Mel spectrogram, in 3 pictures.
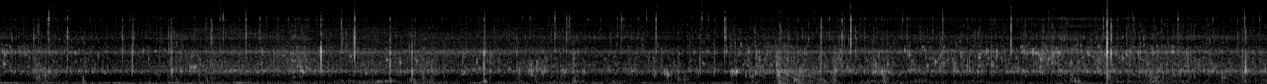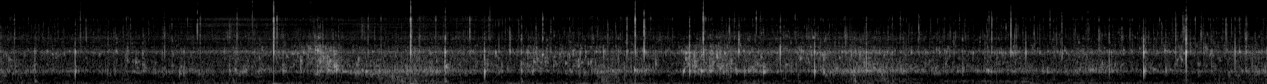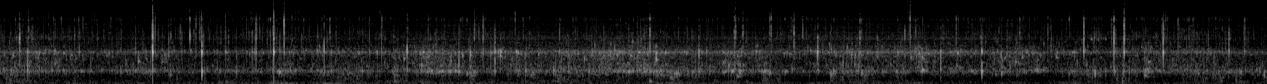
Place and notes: Bundeena, NSW, Australia - (Spring) Inside Bundeena Bay At Midday
I'm not sure what all the sound sources are. There were lots of little fish around the microphone so I'm assuming they were one of the vocalists.
Two JrF hydrophones (d-series) into a Tascam DR-680.
Bundeena NSW, Australia, September 2014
